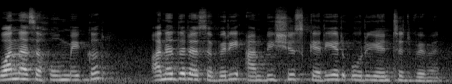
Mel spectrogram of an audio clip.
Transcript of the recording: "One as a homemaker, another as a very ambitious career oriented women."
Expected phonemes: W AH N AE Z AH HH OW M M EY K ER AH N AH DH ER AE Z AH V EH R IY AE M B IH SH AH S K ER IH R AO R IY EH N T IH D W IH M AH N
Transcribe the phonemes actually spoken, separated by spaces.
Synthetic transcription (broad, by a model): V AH N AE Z AH HH OW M M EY K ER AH N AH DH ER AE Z AH V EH R IY AE M B IH SH AH S K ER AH R AO R IY EH N T IH D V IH M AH N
